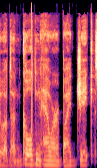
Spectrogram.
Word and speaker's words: JVKE: So there's a tune that everyone needs to Google because it's gorgeous, called "Golden Hour" by a guy named Jake, which is spelled J-V-K-E because 2023.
